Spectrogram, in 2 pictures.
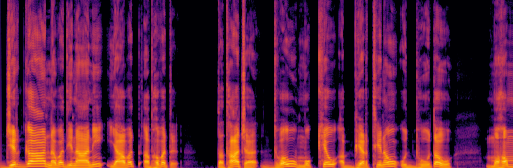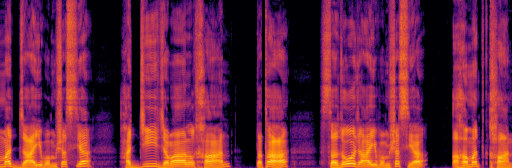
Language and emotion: Sanskrit, neutral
